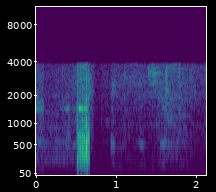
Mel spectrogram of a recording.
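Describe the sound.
A single short telephone keypad tone dials an extension, loud and clear against an otherwise faint, quiet background.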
